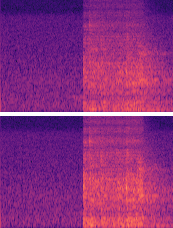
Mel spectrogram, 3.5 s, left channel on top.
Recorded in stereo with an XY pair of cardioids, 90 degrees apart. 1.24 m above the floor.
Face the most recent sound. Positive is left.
turn(degrees=-55)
